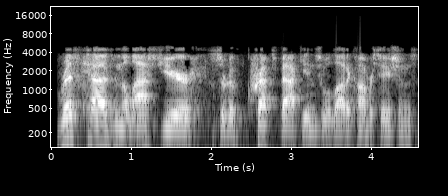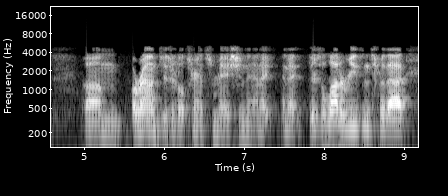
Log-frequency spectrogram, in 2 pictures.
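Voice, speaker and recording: Ordinary pitch variation, heard over noticeable background noise. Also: man, medium pitch for a man. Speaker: market research analyst presenting a webinar. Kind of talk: webinar presentation. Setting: online webinar. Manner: fast; hesitant with many fillers.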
